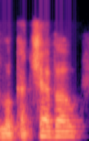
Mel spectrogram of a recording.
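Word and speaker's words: Mukachevo: a town called monkatch that Hungarian way of pronouncing it it's also known as mokachevo and Ukrainian magazine it was the commercial capital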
